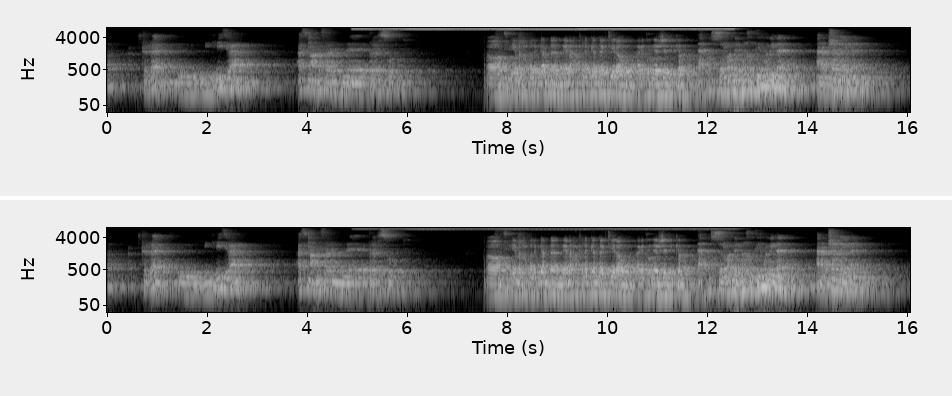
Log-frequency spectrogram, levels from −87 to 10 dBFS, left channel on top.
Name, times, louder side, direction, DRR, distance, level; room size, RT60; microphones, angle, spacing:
voice 1, 0.7-2.7 3.8-5.7 7.7-8.2 10.7-11.0 11.4-11.5 11.8-13.6 14.2-15.0, right 1 dB, 90° right, -5 dB, 1.2 m, -28 dB
sound 1, 4.9-12.6, left 16 dB, 65° left, 0.3 m, -24 dB
voice 2, 7.6-11.5, right 1 dB, 20° right, 2 dB, 0.7 m, -26 dB
8.2 x 4.1 x 5.0 m, 2.2 s
head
